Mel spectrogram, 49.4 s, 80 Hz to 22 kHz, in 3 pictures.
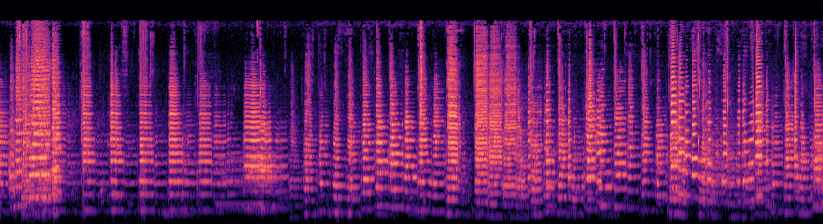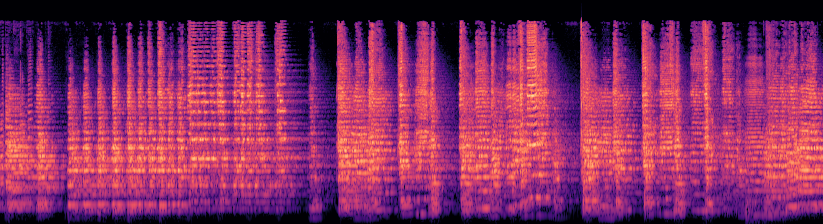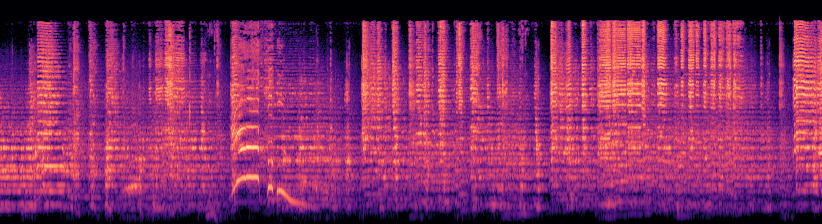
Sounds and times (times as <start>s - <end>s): Trombone: 0.0s - 37.6s, 38.7s - 49.3s
Trumpet: 0.0s - 49.3s.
